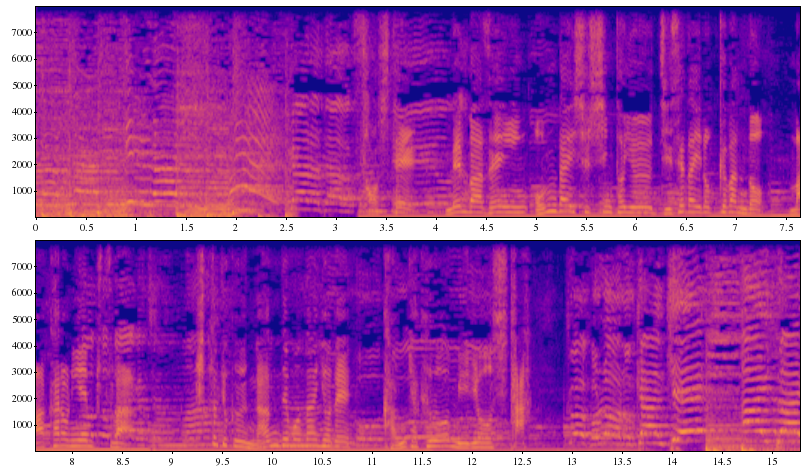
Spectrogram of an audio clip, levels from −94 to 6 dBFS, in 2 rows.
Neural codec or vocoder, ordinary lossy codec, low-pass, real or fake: none; none; none; real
